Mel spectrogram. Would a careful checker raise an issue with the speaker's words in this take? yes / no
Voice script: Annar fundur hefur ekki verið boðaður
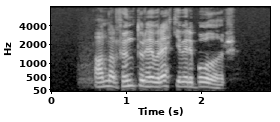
no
